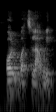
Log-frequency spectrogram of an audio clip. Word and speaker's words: Paul Watzlawick: muy difícil de pronunciar, que es Paul Watzlawick, que está con W, tiene una Z en el medio, Paul Watzlawick.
